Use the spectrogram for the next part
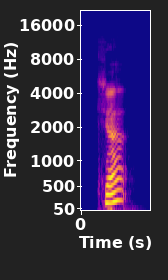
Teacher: Makhraj huruf kaf itu adalah di perbatasan antara langit-langit yang keras dan langit-langit yang lunak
